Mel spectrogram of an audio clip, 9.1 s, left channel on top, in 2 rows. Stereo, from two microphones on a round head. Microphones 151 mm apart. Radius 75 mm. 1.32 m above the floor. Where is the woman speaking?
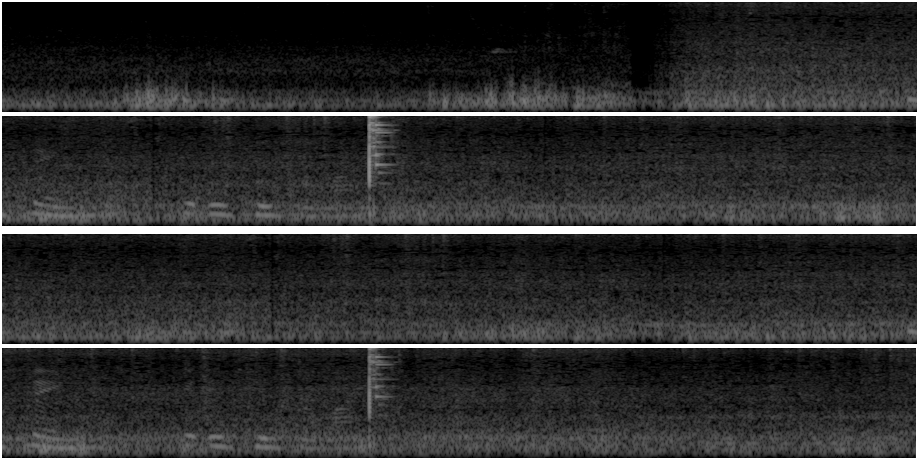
75° right (ahead or behind); by 6.7 s 70° right (ahead or behind).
